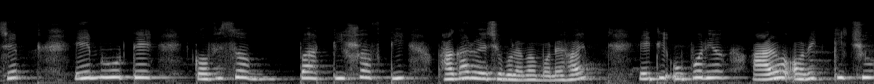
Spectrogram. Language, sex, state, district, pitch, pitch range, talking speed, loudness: Bengali, female, West Bengal, Purulia, 290 Hz, 250-310 Hz, 135 wpm, -18 LUFS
